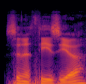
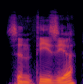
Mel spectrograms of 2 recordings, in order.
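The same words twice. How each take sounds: First: The word is said with an extra syllable. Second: The word is said without the extra syllable. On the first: The speaker calls it wrong. "we're adding an extra syllable in there" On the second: The speaker calls it right. "it's actually just synesthesia"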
